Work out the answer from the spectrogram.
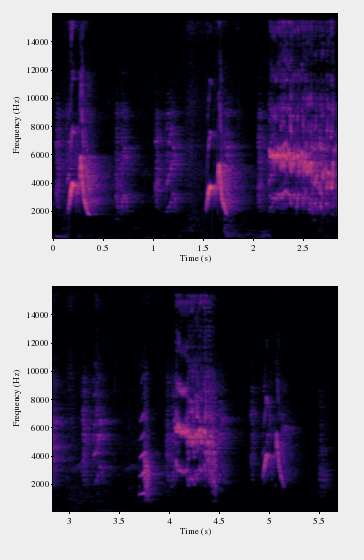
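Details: Kacer, the Oriental magpie-robin, singing in an excited 'gacor' display with tail spread: sharp upslurred whistles alternating with loud buzzy, chattering bursts and a descending note, delivered in quick, uneven phrases.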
